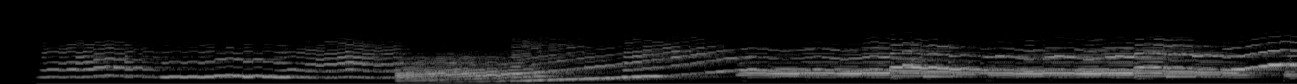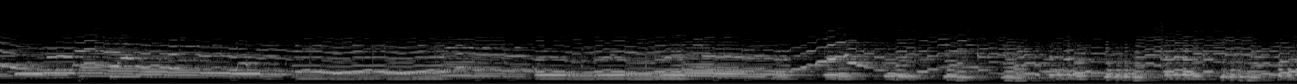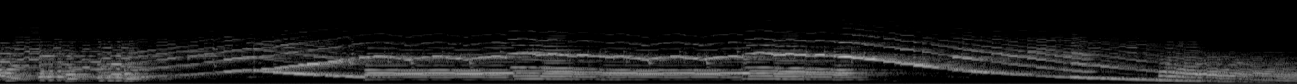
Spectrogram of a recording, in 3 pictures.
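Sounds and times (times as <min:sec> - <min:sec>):
woodwind quartet playing a scherzo: 0:00.4 - 0:38.9.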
